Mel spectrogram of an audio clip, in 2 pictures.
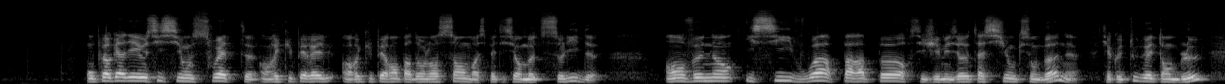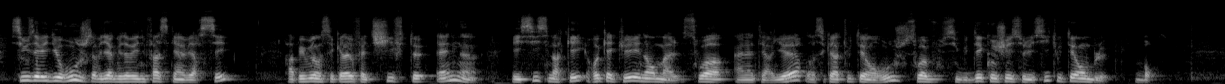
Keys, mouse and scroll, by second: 0.3-2.5 shift+middle drag, 2.5 a, 2.9 a, 4.6 z, 9.8 drag, 10.0-15.1 middle drag, 15.1-16.5 scroll down 1, 16.5 shift+n, 17.9-20.0 drag, 22.1 click, 22.7-23.7 middle drag, 23.7-24.5 scroll up 1.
